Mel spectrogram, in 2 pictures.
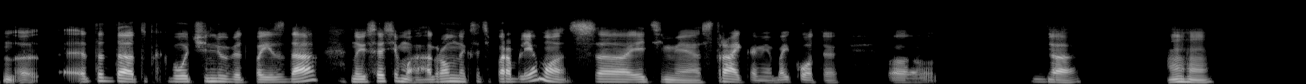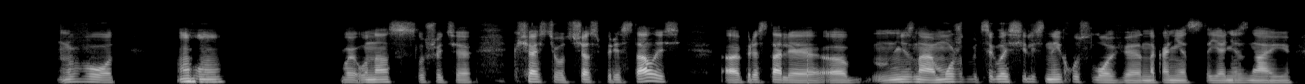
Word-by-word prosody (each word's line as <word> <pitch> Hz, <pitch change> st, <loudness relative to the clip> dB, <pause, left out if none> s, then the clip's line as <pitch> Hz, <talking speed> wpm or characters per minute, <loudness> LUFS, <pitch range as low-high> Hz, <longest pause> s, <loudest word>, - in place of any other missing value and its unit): Н -, -, -4 dB, 0.5 s
это 165 Hz, -, -2 dB
да, 145 Hz, -4 st, +7 dB
тут, 140 Hz, -, -18 dB
как -, -, -20 dB
бы, 135 Hz, -, -4 dB
очень 135 Hz, +1 st, -1 dB
любят 125 Hz, -6 st, -2 dB
поезда, 115 Hz, -, +5 dB, 0.3 s
но 125 Hz, -, 0 dB
и 120 Hz, -, +3 dB
с 120 Hz, -, -4 dB
этим 145 Hz, -2 st, +2 dB
огромная, 130 Hz, +5 st, -1 dB
кстати, 125 Hz, -1 st, -13 dB
проблема 130 Hz, -, +3 dB
с -, -, 0 dB, 0.3 s
этими 110 Hz, -4 st, -3 dB
страйками, 100 Hz, -, +1 dB
бойкоты, 105 Hz, -2 st, -4 dB, 0.5 s
э. -, -, -10 dB, 1.4 s
Да. 110 Hz, -4 st, +1 dB, 0.9 s
Мгм. 115 Hz, -2 st, -1 dB, 1.5 s
Вот. 115 Hz, -3 st, -2 dB, 0.6 s
Мгм. 120 Hz, -3 st, +1 dB, 1.2 s
Вы 110 Hz, 0 st, -2 dB
у 110 Hz, -, -3 dB
нас, 115 Hz, +1 st, +1 dB
слушайте, 105 Hz, -1 st, -4 dB, 0.4 s
к -, -, -15 dB
счастью, 120 Hz, -3 st, +3 dB
вот 105 Hz, -, -6 dB
сейчас 115 Hz, 0 st, +1 dB
пересталось 110 Hz, +6 st, +3 dB, 0.4 s
а, 105 Hz, -, +4 dB
перестали, 110 Hz, -1 st, +2 dB, 0.3 s
а 100 Hz, +1 st, +1 dB, 0.3 s
не 110 Hz, +5 st, -2 dB
знаю, 110 Hz, -4 st, +4 dB
может 120 Hz, +2 st, -1 dB
быть, 115 Hz, -2 st, -17 dB
согласились 125 Hz, 0 st, -2 dB
на 115 Hz, -, +1 dB
их 115 Hz, +2 st, -2 dB
условия 100 Hz, -5 st, -2 dB
наконец-то, 95 Hz, 0 st, -2 dB
я 95 Hz, +1 st, -1 dB
не 100 Hz, 0 st, -3 dB
знаю. 95 Hz, -1 st, -1 dB
115 Hz, 115 wpm, -24 LUFS, 100-125 Hz, 1.5 s, да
